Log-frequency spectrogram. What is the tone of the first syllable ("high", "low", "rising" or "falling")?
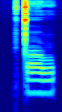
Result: low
